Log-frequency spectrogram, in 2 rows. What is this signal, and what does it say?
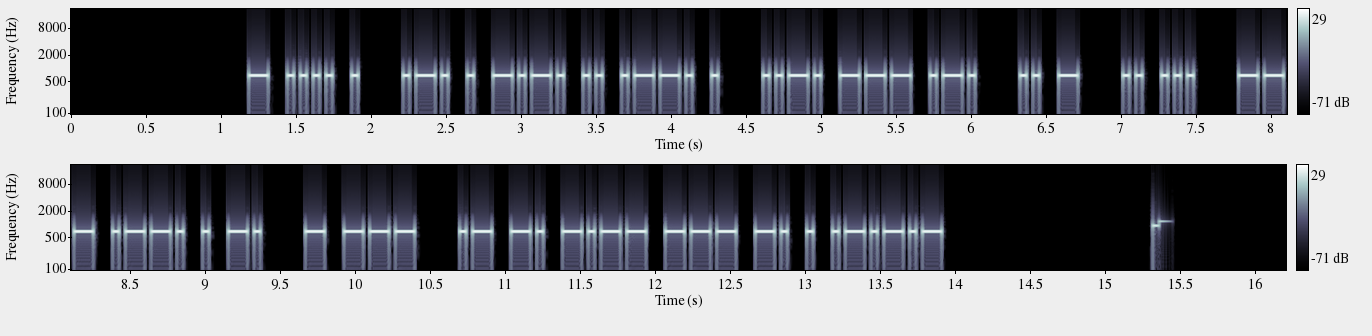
Morse code, heard as a keyed tone, about 28 wpm, 700 Hz. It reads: THE RECIPE FOR IT IS OPEN TO ANYONE.
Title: Sentences from Top 1200 Words 28wpm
